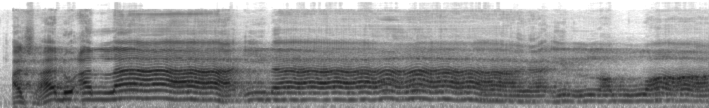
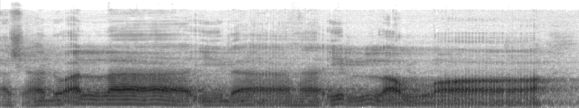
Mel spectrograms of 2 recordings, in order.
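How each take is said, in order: First: It is said loudly and forcefully. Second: It is said softly and gently.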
